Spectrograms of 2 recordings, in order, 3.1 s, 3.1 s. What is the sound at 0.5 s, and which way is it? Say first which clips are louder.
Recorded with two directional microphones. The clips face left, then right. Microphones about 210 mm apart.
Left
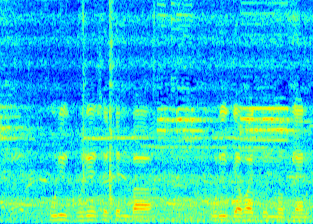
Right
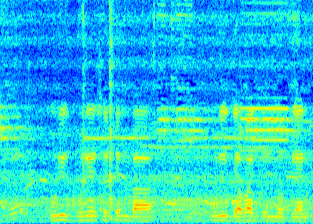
Speech: even; centre (ahead or behind).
